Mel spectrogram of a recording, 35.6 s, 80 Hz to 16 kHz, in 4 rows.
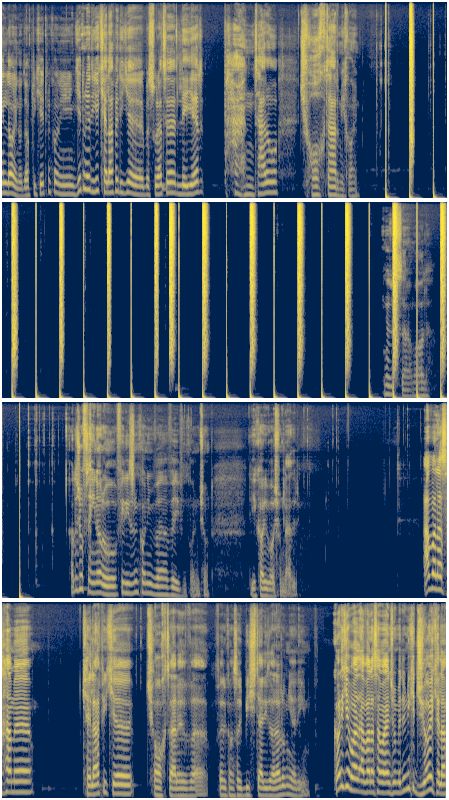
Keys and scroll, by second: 6.7 Down, 7.6 space, 18.3 space.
